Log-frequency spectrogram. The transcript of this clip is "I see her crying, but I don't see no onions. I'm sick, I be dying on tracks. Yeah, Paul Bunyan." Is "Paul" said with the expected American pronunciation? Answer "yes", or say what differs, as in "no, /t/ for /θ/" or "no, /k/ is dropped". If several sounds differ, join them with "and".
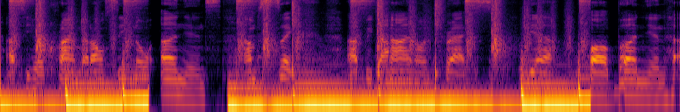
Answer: no, /f/ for /p/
